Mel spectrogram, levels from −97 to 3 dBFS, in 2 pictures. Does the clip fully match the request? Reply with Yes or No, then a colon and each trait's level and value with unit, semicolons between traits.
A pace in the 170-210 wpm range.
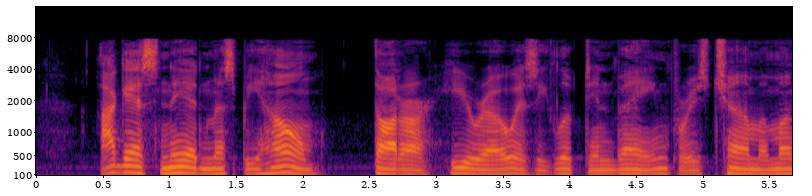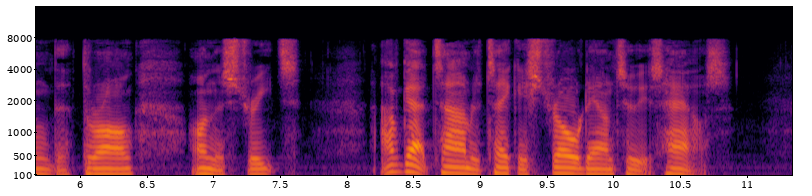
Yes: average, 180 wpm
